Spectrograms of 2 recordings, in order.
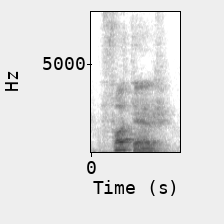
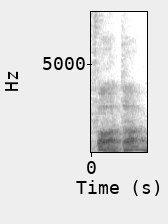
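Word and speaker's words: Vater: çok önemli Hari birimi kelimenin sonunda e ve r ile bitiyorsa a gibi okunur örnek olarak mesela de Fata baba demek de Fata ya daa anne yazalım Muta anne yani kelimenin sona e ve ile biti a gibi ö fater ya da muter şeklinde değil de Fata ve Muta Bunlar da artikeli ben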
